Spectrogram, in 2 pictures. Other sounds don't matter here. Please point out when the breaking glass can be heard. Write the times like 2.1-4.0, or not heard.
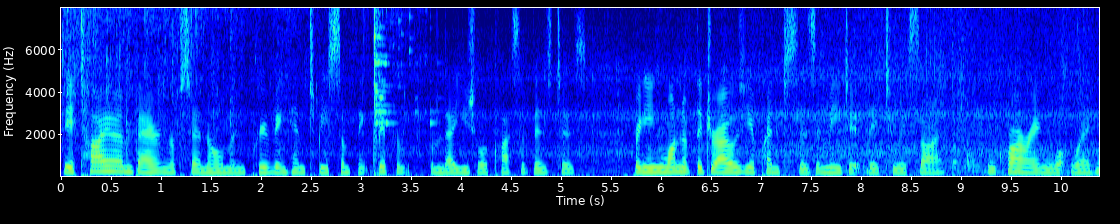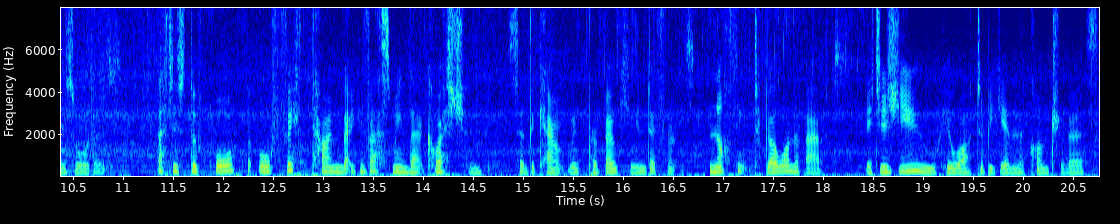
3.1-3.8.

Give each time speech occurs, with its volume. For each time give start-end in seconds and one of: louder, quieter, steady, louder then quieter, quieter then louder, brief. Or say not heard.
0.0-20.7 steady.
